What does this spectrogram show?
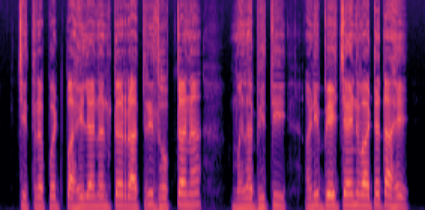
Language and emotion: Marathi, fearful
